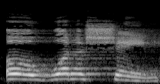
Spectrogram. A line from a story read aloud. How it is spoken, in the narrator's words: cried Cao Chang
